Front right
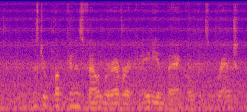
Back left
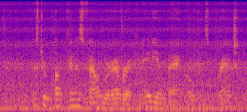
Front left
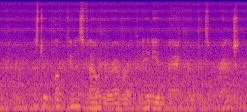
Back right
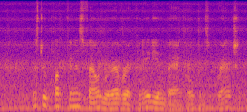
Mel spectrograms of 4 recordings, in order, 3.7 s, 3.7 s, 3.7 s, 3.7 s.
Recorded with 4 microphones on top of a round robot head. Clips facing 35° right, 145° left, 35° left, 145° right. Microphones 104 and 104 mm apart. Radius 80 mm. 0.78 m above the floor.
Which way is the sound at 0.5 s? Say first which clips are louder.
Even, back right 8 dB; 130° right.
